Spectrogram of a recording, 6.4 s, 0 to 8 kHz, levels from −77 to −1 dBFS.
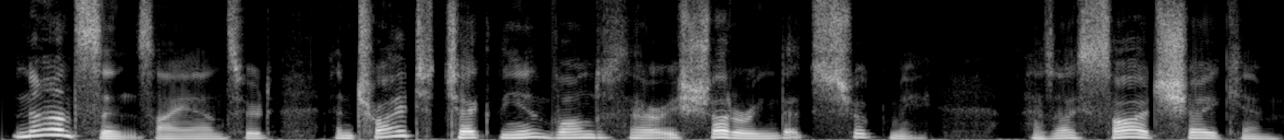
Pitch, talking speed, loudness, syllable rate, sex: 155 Hz, 180 wpm, -18 LUFS, 5.4 syllables/s, male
